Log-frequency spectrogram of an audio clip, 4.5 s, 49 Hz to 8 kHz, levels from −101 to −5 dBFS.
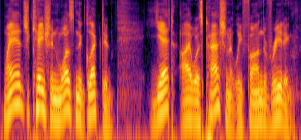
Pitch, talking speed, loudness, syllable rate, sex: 110 Hz, 145 wpm, -18 LUFS, 5.6 syllables/s, male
